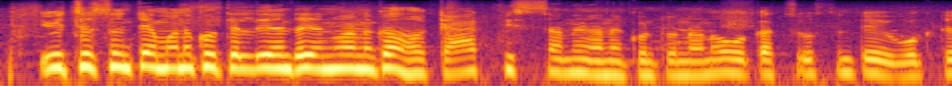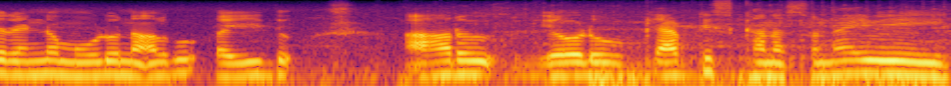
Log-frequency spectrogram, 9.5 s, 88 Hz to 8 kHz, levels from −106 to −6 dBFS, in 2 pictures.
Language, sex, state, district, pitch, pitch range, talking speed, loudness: Telugu, male, Andhra Pradesh, Sri Satya Sai, 165 Hz, 155-195 Hz, 130 wpm, -15 LUFS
